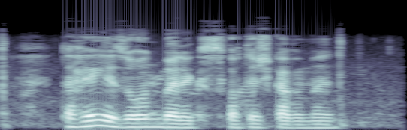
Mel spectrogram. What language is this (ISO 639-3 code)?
eng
